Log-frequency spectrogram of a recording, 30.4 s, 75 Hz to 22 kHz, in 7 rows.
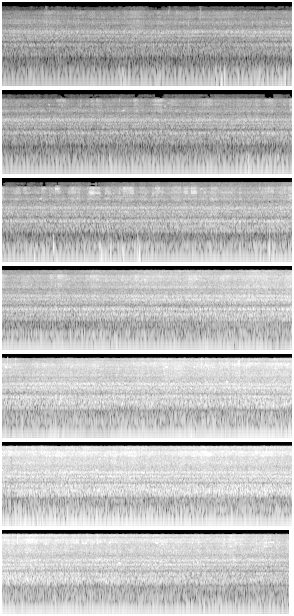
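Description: John Deere 4955 tractor's six-cylinder diesel engine running steadily under load while pulling a 30 ft air drill. The engine grows steadily louder as the rig comes close.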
